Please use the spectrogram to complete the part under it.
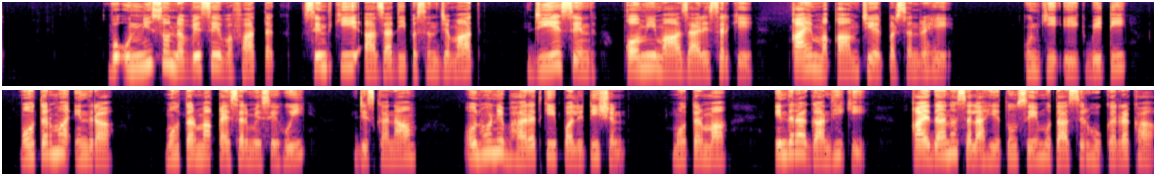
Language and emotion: Urdu, neutral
